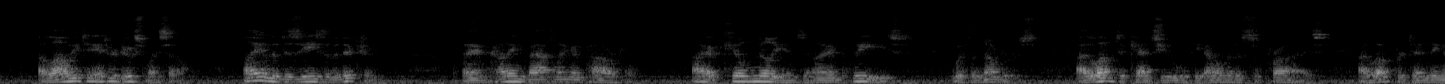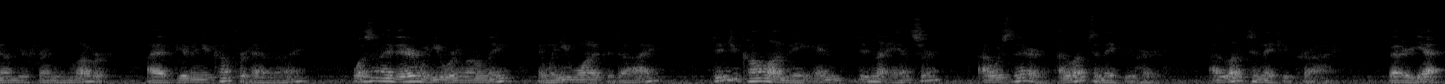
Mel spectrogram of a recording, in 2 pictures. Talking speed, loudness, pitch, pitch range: 190 wpm, -39 LUFS, 105 Hz, 95-130 Hz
